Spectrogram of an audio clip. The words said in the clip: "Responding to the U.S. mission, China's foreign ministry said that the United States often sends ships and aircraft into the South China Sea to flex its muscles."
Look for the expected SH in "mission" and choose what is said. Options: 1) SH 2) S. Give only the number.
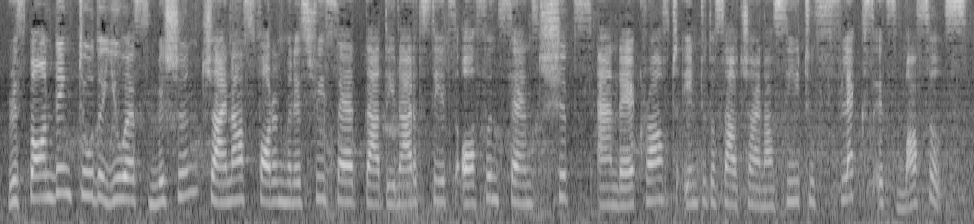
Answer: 1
